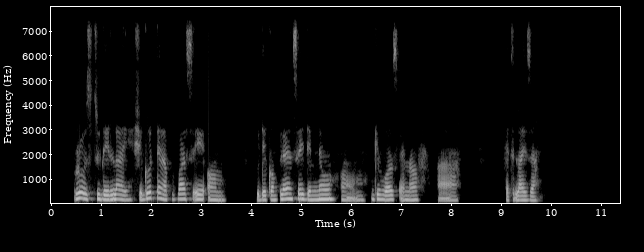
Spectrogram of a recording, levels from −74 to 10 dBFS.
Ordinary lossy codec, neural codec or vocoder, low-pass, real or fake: none; vocoder, 44.1 kHz, 128 mel bands every 256 samples, BigVGAN v2; 7.2 kHz; fake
